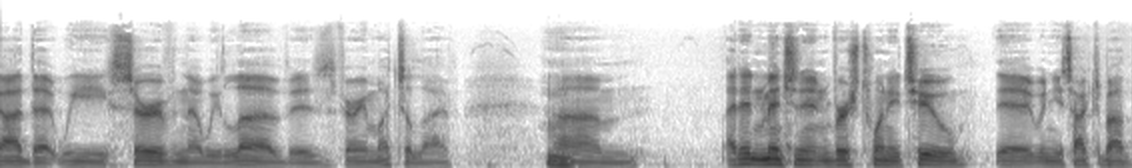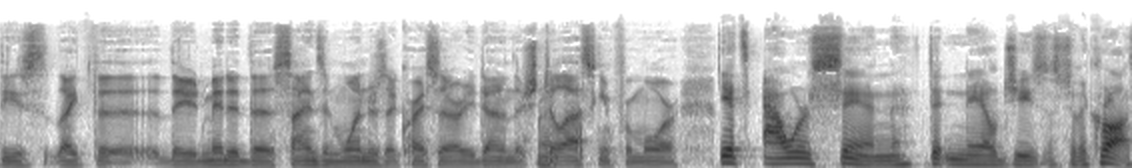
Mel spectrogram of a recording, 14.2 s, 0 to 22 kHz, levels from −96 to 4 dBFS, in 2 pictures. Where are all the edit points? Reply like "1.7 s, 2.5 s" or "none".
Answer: 11.5 s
